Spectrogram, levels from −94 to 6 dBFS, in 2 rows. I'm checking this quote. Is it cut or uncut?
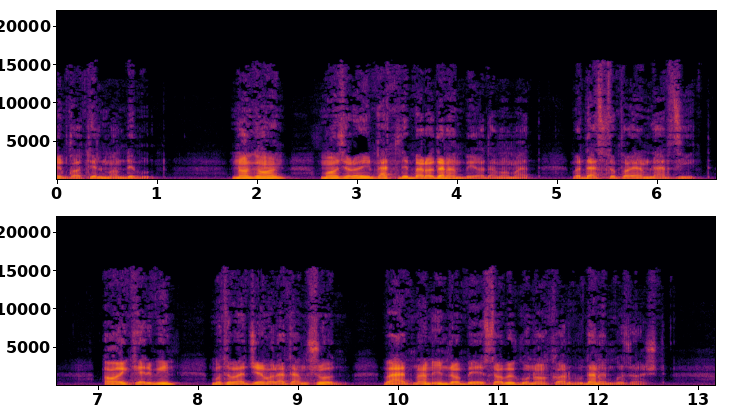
uncut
